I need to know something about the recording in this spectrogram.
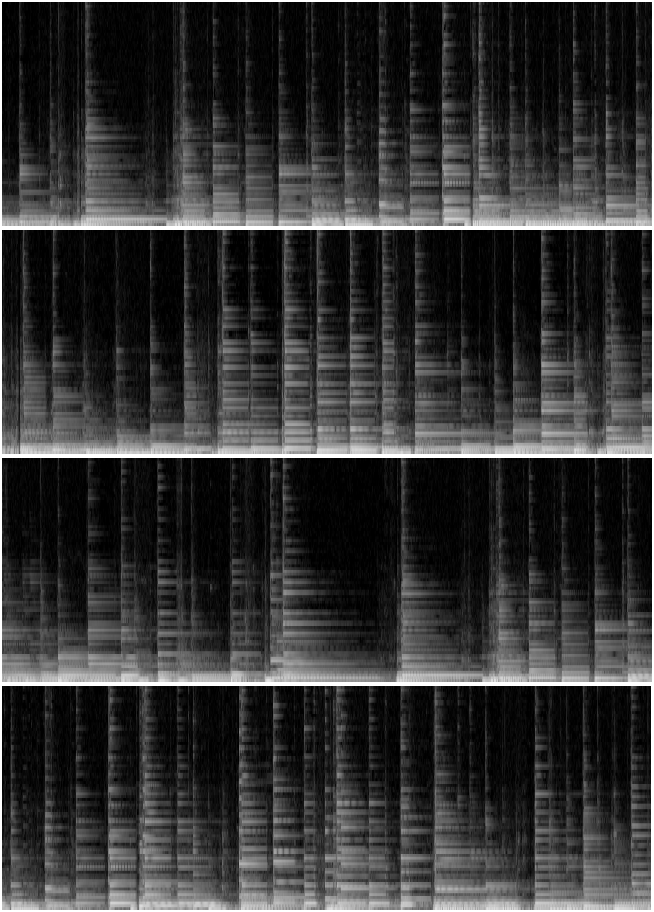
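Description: Background music played on an acoustic guitar: a steady run of plucked notes and chords, with a brief pause about twenty seconds in.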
